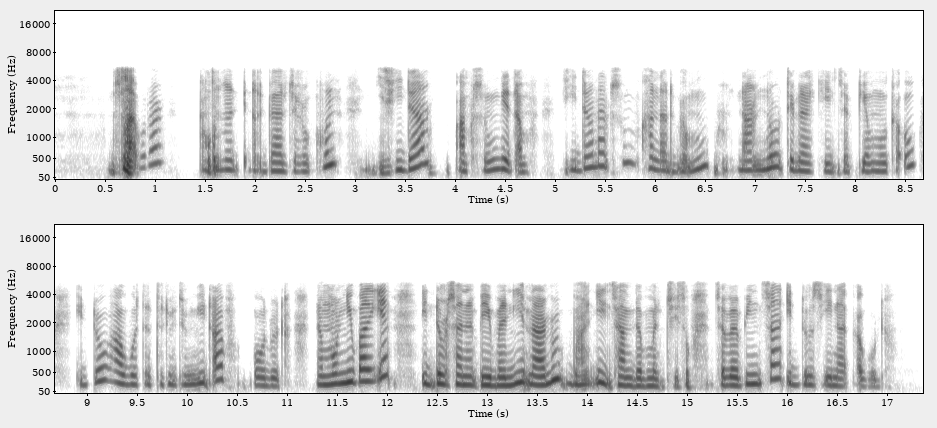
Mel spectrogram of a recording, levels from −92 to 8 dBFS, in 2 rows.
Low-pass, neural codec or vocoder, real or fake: 5.4 kHz; autoencoder, 44.1 kHz, a latent of 192 numbers a frame, MeloTTS; fake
